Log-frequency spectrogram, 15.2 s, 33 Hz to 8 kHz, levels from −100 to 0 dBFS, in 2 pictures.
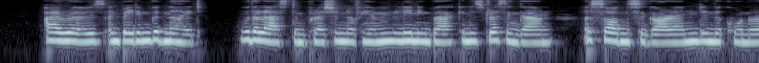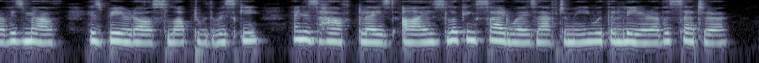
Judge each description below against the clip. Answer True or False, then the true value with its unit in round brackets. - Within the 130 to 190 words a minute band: False (200 wpm)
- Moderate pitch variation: False (1.9 semitones)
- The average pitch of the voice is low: False (215 Hz)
